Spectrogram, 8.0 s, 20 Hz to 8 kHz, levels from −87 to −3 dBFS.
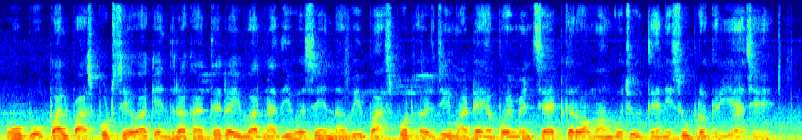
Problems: none marked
